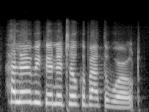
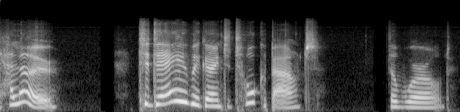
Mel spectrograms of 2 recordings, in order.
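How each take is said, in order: First: It is said in one breath without pauses. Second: It is said with two pauses inside.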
